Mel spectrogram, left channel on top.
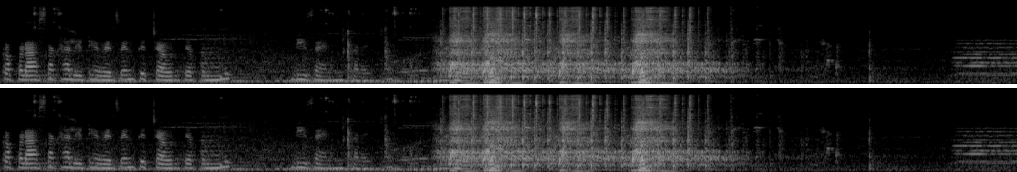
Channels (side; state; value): both; identical; correlation 1.00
